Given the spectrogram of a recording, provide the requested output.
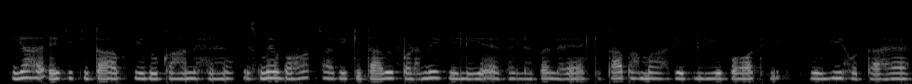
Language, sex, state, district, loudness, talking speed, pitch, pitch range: Hindi, female, Jharkhand, Jamtara, -34 LUFS, 165 wpm, 270 Hz, 260-280 Hz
